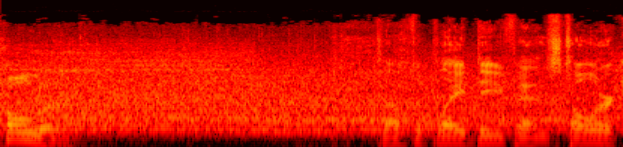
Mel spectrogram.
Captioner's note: booing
